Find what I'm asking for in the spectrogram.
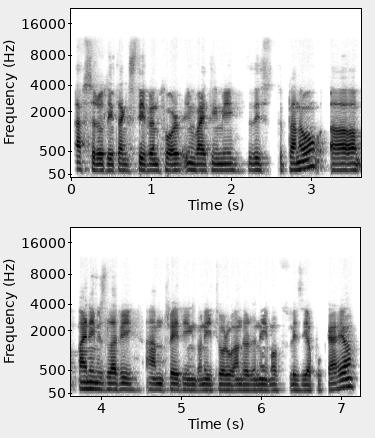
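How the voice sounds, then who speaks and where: A man from Hungary introducing himself on a video call with earphones, calm and measured. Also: fairly low pitch, dull audio. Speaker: panel guest. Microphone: earphone headset on video call.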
